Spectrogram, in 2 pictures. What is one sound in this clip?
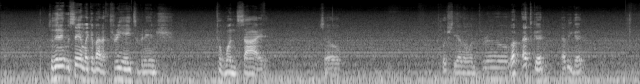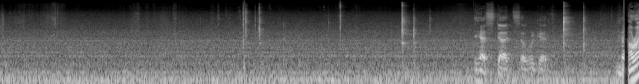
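Two men talk calmly nearby.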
